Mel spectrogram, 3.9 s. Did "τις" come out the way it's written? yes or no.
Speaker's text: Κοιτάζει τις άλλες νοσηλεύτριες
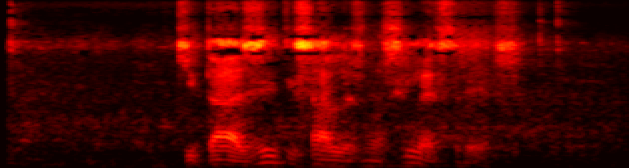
yes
